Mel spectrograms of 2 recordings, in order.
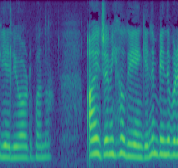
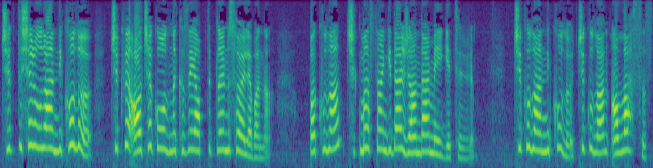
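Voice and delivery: loud, raised confrontational yell; furious shouting; 3 semitones higher, 7 dB louder than usual. A narrator's reading. Aunt running to the door to confront Nikolu, shouting. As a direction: shout them out of the house. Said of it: "Kapıya doğru koştu ve bağırarak".

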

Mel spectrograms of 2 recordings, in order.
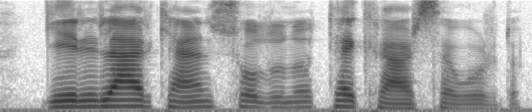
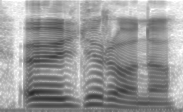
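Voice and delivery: crowd shouting; 4 semitones higher, 6 dB louder than usual. A narrator's reading. Crew egging on their boy in the fight, shouting. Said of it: "diye bağırdılar".

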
